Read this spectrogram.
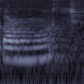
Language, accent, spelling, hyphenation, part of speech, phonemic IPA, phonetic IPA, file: Armenian, Eastern Armenian, կամուրջ, կա‧մուրջ, noun, /kɑˈmuɾd͡ʒ/, [kɑmúɾd͡ʒ], Hy-կամուրջ.ogg
- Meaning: bridge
